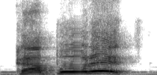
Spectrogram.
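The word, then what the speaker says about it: כפורת: Y esa palabra propiciatorio en hebreo allá en el Antiguo Testamento se escribía, perdón, se se pronuncia caporet y caporet con K y con th final.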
